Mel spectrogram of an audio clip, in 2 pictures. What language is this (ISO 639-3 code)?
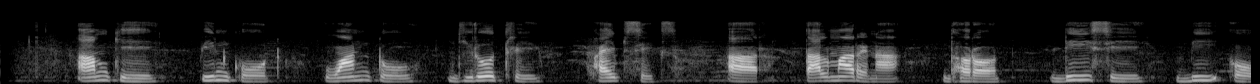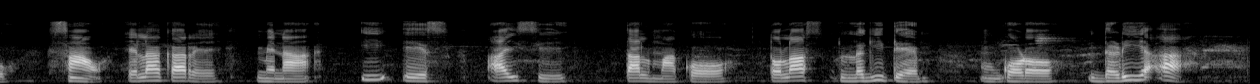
sat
